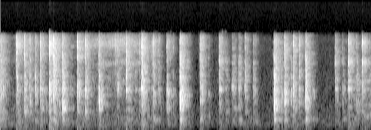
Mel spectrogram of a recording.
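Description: Rapid typing on a computer keyboard, close and crisp, with bursts of quick clicky keystrokes separated by short pauses.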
